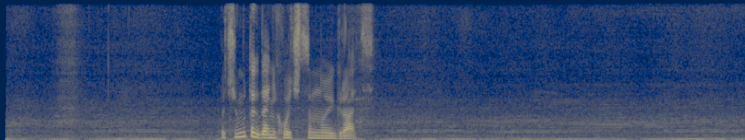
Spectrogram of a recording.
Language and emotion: Russian, angry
